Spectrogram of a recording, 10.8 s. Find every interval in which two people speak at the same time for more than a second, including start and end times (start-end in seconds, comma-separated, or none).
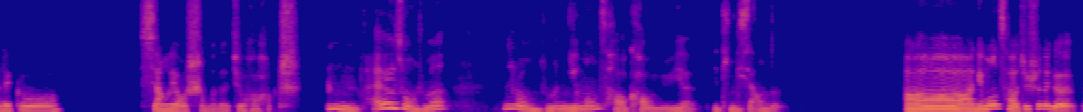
none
